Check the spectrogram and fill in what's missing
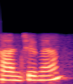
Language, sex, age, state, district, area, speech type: Punjabi, female, 18-30, Punjab, Firozpur, rural, conversation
